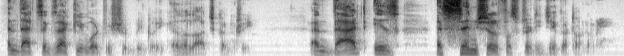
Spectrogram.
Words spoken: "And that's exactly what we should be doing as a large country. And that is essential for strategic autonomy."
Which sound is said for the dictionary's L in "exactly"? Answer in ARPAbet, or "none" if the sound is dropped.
L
